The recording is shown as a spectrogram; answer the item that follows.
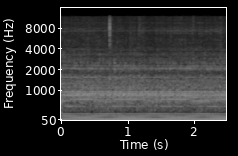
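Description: A steady low mechanical hum, with one faint click a little under a second in.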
